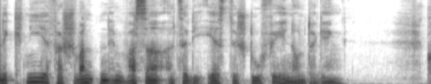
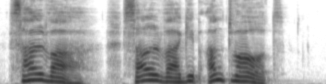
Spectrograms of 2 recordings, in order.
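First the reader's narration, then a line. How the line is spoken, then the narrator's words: Calling into emptiness. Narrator (German): rief in die Leere dahinter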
